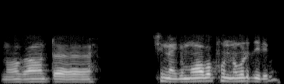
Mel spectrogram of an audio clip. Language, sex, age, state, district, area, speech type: Assamese, male, 18-30, Assam, Nagaon, rural, conversation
